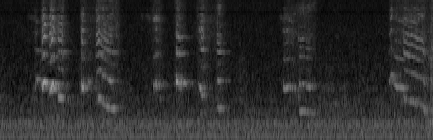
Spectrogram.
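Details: Indoors at the top of the stairs with three friendly small dogs, Millie the bichon frise, Alfie the chihuahua and Louie the yorkshire terrier; soft, scattered whimpers sliding downward, several short cries close together over a low room hum.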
